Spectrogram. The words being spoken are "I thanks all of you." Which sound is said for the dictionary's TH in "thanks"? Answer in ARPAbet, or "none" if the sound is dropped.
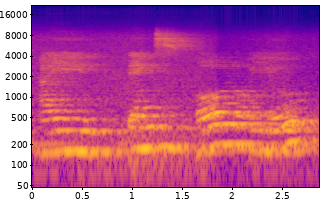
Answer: T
